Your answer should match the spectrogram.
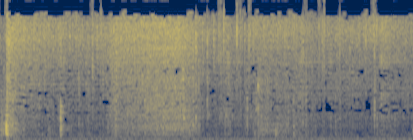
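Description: Bread and shredded cabbage frying in a metal camp pan on a portable gas stove: a sharp clatter right at the start as the toast is flipped with a spatula, then steady sizzling.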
